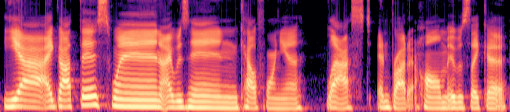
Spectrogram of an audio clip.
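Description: A woman's voice: on the low side, fairly even intonation, normal speed, clear, resonant tone, no room sound, studio quality. A woman co-hosting a podcast, chatting casually and rambling with many fillers and restarts while recommending books. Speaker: podcast co-host. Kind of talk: casual chat about books.

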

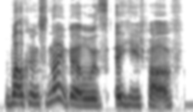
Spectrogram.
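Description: A woman's voice: on the high side, fast talker, a bit bright, no room sound, studio quality. A woman in her twenties from the UK, chatting casually as an interview guest, rambling with frequent laughs. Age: 20s. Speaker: audio producer, guest.

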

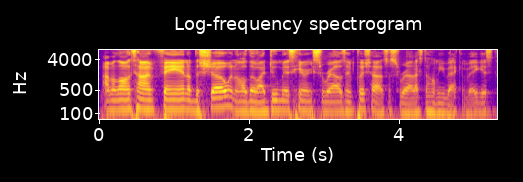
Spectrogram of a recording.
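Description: A man's voice: mid-range voice, fairly even intonation. A young man hosting a hip-hop podcast in casual, slangy chat, a bit sick and sniffly. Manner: laid-back slangy talk, quick and loose. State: under the weather, sniffly. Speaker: podcast host.

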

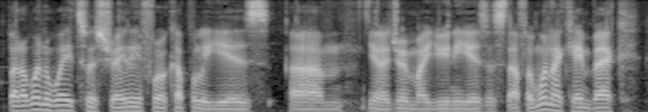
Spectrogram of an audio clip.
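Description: A young man with a New Zealand accent, talking as a podcast guest in a relaxed, rambling way full of fillers. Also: sits low, fast talker, dry recording. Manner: relaxed, rambling, lots of "you know" and "um", says "bro". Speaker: guest, charity founder. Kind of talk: casual podcast conversation.

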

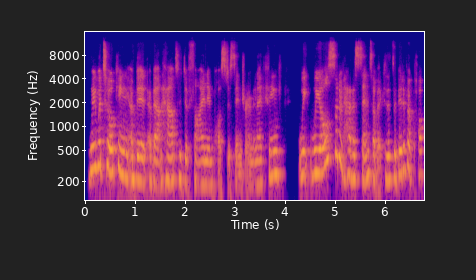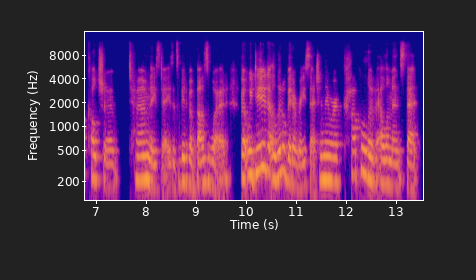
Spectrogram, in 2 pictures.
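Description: A woman's voice: medium pitch, warm tone. A woman hosting an interview, speaking conversationally and guiding the talk with questions. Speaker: host, interviewer.

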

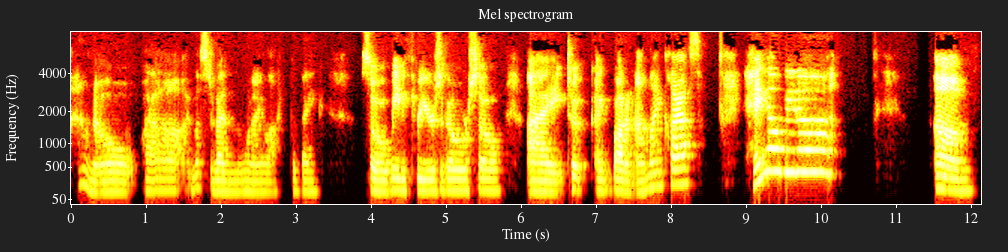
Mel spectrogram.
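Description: A middle-aged woman with a notably low voice hosts her own podcast, chatting casually and rambling with plenty of restarts. Her nose is stuffy and congested, which thickens her speech. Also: sharp tone. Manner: rambling, self-correcting, laughs now and then. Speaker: podcast host. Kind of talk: casual solo podcast monologue.

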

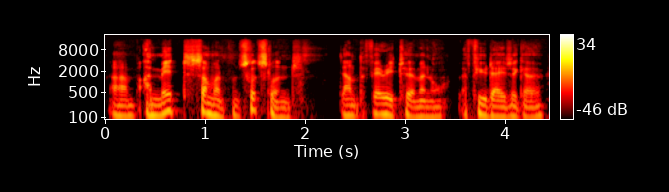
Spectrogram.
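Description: Low-voiced older New man, halting. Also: no echo. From New Zealand. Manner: halting, repeats words. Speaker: podcast guest, magician and author. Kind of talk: casual conversation.

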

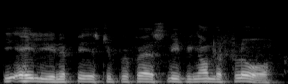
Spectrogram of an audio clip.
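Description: A man voicing a weary, excitable older alien scientist in an emphatic way, on a muffled recording. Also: medium pitch, moderate pace, voice pushed up, natural voice. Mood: apologetic. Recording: dull, muffled narrow-band recording.

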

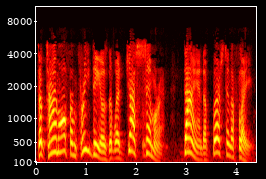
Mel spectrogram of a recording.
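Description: A man's voice: extremely high pitch, sing-song, normal speed, heavily acted. An actor playing a wisecracking small-time hustler boyfriend in a 1940s radio sitcom, full of brash salesman patter. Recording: dull old radio broadcast, audience laughter.

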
